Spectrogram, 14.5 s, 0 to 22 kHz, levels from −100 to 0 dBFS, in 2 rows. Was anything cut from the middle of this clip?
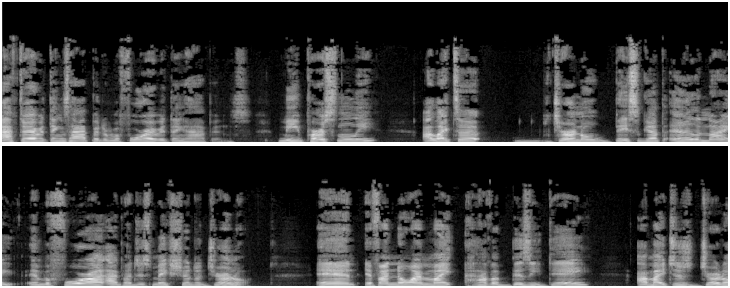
yes; 1 cut; at 8.4 s

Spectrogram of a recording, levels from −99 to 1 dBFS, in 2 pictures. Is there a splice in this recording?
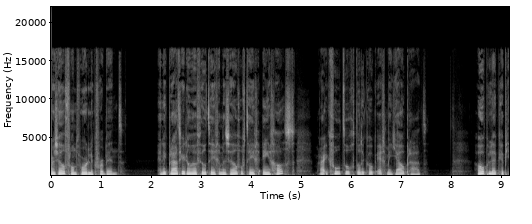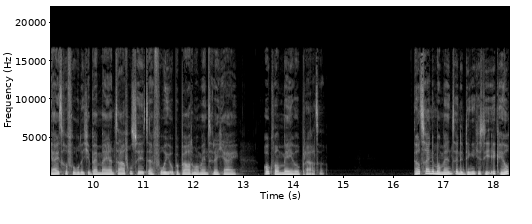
yes; 1 cut; at 2.1 s

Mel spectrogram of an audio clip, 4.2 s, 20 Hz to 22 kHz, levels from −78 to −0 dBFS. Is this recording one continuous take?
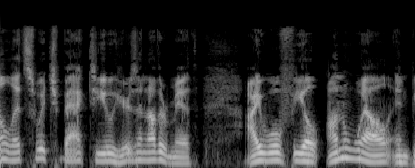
yes; 0 cuts

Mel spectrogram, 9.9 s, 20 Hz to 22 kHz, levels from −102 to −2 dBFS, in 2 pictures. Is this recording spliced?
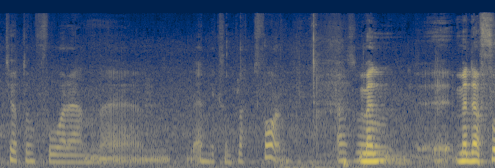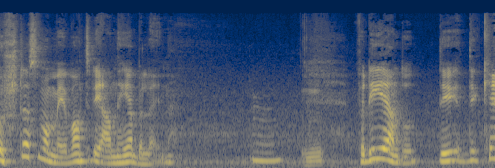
no; 0 cuts

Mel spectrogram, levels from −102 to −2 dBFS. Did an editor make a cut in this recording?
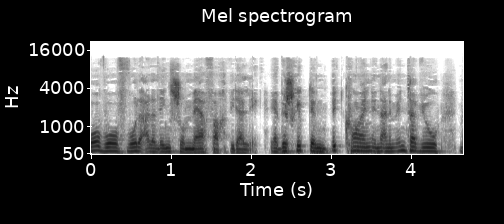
yes; 1 cut; at 2.2 s

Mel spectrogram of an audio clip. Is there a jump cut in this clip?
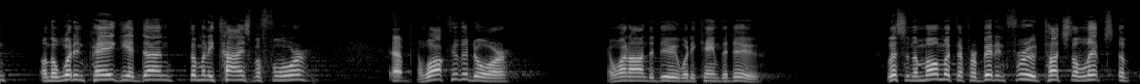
yes; 3 cuts; at 1.9 s, 4.1 s, 8.7 s

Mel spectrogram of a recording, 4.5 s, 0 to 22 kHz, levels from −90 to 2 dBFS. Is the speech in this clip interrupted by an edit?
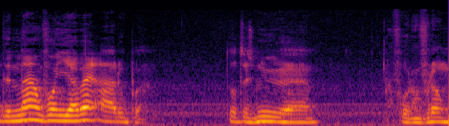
no; 0 cuts

